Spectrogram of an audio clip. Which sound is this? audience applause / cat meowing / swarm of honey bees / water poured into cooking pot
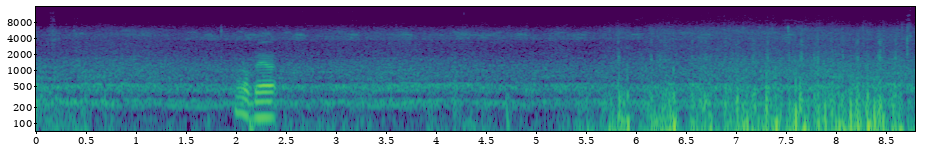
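swarm of honey bees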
